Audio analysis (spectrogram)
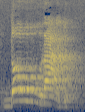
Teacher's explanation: Esse O soou mais forte no som do. O U ficou apenas é um apoio para ele, é uma semivogal que nós chamamos assim, quando apoia a vogal.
